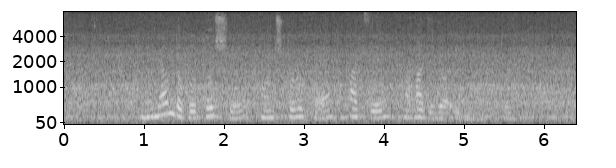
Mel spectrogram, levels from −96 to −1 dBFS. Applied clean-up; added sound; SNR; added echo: none; Wind; 1 dB; none.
